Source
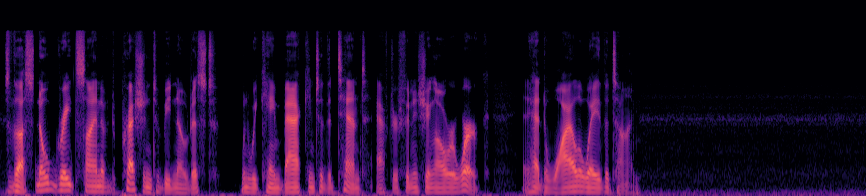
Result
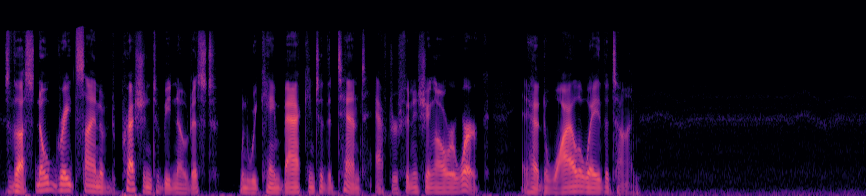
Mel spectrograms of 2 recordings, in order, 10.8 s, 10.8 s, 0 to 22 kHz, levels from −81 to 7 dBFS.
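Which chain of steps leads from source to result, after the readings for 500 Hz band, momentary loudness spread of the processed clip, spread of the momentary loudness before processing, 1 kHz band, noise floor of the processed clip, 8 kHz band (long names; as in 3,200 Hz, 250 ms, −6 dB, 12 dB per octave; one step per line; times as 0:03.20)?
−2.0 dB, 14 LU, 13 LU, −2.0 dB, −61 dBFS, −2.0 dB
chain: wow of a warped record 33 1/3 rpm, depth 160 cents
level −2 dB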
